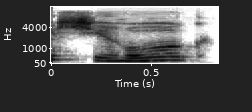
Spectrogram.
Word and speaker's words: Chirurg: compare words Chemie, China, Chirurg. And I actually don't pronounce the R. I say Chirurg or Chirurg, and Cheops, from Egypt.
